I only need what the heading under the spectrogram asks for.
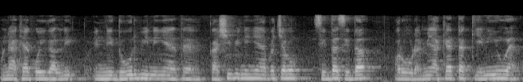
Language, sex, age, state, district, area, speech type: Dogri, male, 18-30, Jammu and Kashmir, Reasi, rural, spontaneous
